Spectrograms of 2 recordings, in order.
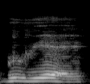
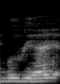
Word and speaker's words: Bouvier: actually it's actually um pronounced with a French accent like Bouvier.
